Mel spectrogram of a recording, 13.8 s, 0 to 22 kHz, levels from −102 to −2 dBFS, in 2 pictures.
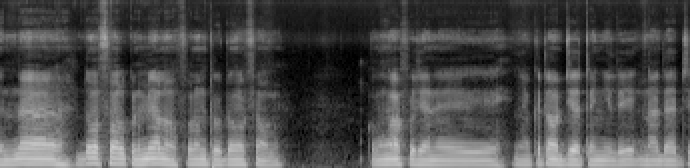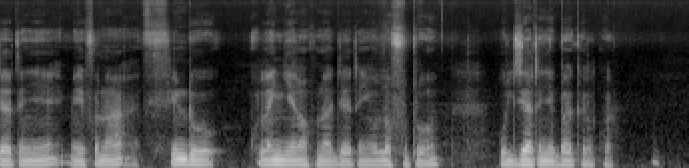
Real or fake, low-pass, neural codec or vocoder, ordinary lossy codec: fake; none; vocoder, 48 kHz, 128 mel bands, Vocos; none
